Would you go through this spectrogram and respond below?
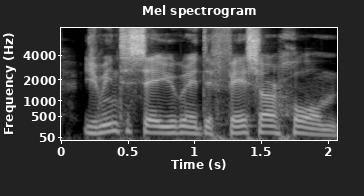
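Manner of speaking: normal talking voice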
